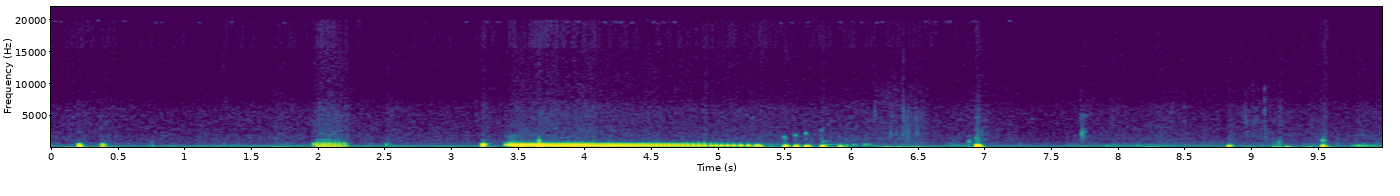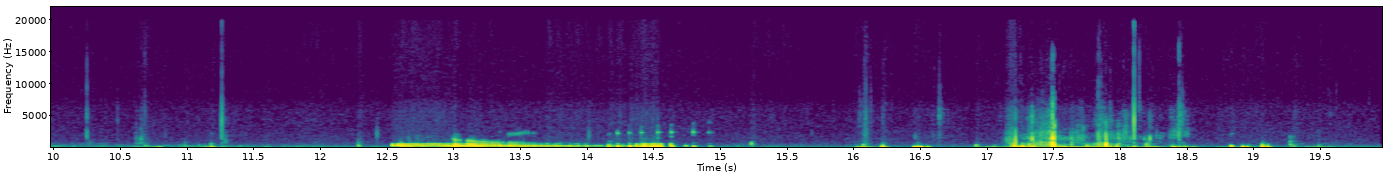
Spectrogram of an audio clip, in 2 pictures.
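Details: Person's stomach growling (borborygmi): repeated low gurgling and rumbling bursts of varying length from the tummy.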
